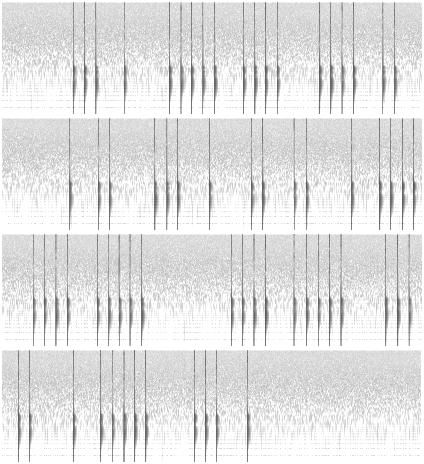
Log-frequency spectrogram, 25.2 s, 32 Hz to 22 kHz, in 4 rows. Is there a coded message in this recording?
Yes: tap code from 1.1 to 22.6 s, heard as knocks on a wall, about 6 knocks a second. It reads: LYR BLGDU UMEL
